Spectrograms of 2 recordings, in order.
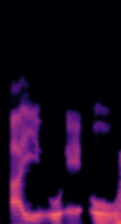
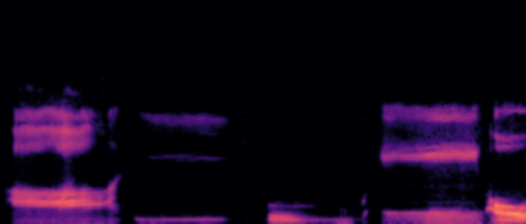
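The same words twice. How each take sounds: First: The vowels are mumbled with a barely open mouth. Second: The vowels are said clearly with a wide-open mouth. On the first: The speaker calls it wrong. "jangan kayak" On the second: The speaker calls it right. "secara jelas"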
